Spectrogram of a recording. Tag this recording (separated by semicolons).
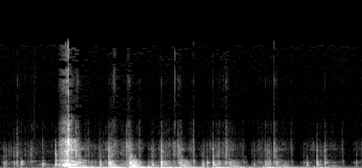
Metal; Ruler; Twang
